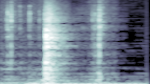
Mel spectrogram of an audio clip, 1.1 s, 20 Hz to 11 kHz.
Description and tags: Radio band switch 03 mic
recorded sound of the band changing switch, the same old radio. ITT.
AM, ambient, effect, radio, radio-noise, switch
